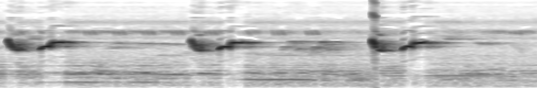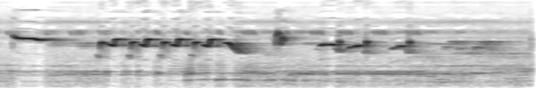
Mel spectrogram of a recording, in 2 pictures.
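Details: Hand-reared tame sooty-headed bulbul singing with wings open toward a rival; rich slurred notes repeated about every second and a half, a sharp click, then a trill of stepped chirps and warbling phrases; low hum throughout.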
